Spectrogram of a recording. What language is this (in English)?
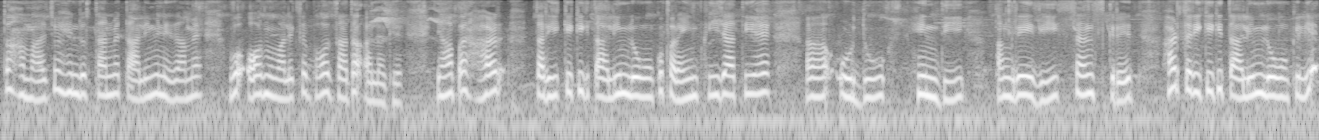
Urdu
